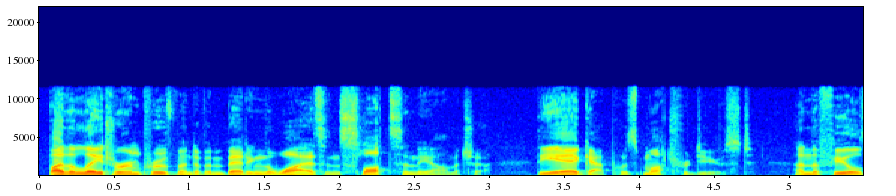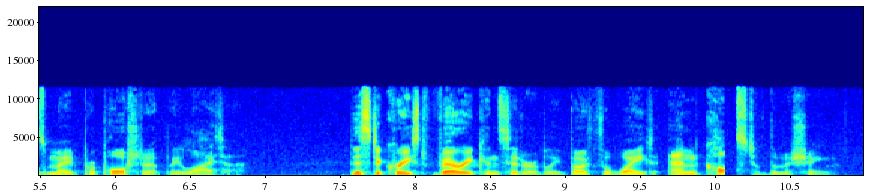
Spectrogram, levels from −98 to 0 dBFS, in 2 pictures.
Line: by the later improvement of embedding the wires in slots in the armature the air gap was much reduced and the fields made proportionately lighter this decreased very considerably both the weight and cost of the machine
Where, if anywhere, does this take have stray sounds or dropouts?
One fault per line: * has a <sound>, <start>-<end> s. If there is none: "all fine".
* has a dropout, 10.1-10.2 s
